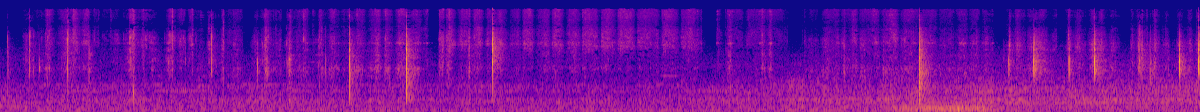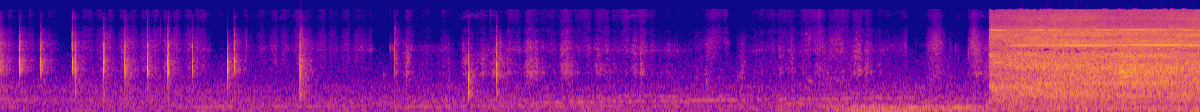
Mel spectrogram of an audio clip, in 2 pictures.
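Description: A small brush scrubbing a sliding window's sash rail to break up dried, caked-on dirt: scratchy rubbing with many sharp clicks and ticks, a quick run of them in the middle. Near the end a cyclone vacuum cleaner switches on and runs loud and steady with a high whine.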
